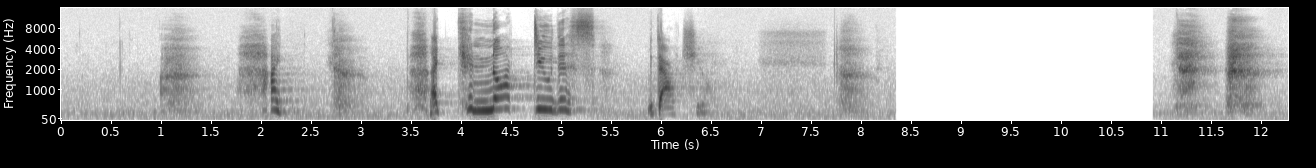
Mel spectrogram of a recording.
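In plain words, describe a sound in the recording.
A young woman speaks quietly close by.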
